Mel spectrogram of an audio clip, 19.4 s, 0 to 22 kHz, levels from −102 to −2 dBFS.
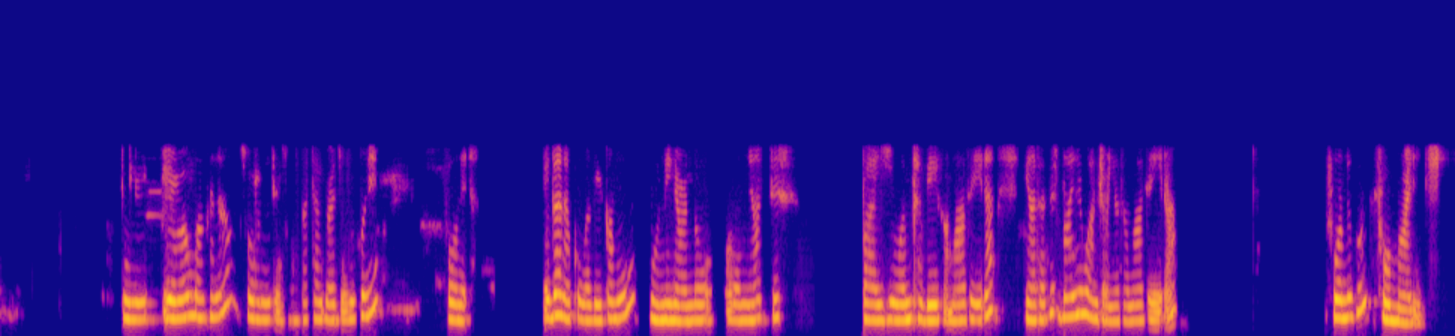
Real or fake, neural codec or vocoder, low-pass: fake; codec, 16 kHz, 2 kbps, X-Codec, HuBERT features, trained on balanced general audio; 3.6 kHz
